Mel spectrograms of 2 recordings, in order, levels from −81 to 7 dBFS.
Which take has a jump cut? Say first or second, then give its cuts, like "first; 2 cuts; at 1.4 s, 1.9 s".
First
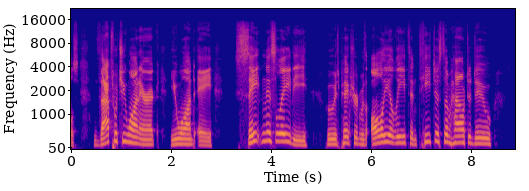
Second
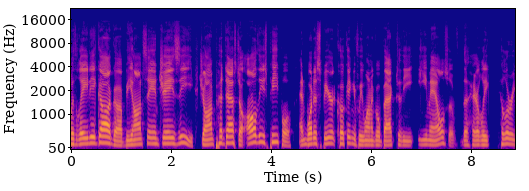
second; 2 cuts; at 2.5 s, 4.5 s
